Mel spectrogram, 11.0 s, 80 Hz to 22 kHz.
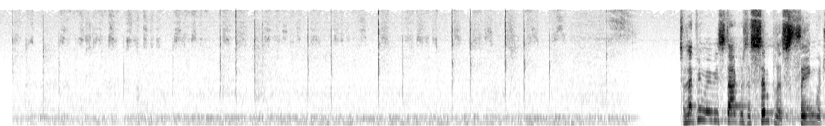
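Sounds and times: steady low hum: 0.0s - 10.3s
chalk writing on a blackboard: 0.2s - 8.5s.

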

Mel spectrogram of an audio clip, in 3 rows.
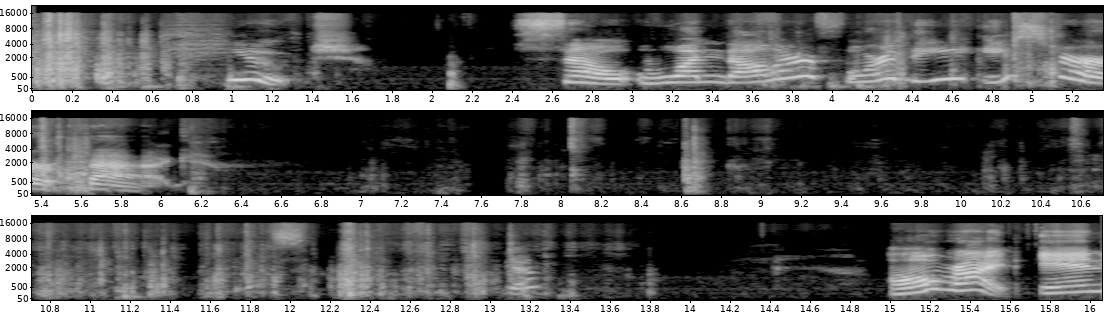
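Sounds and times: fabric bag crinkling and rustling: 4.2s - 6.1s, 10.0s - 13.9s.

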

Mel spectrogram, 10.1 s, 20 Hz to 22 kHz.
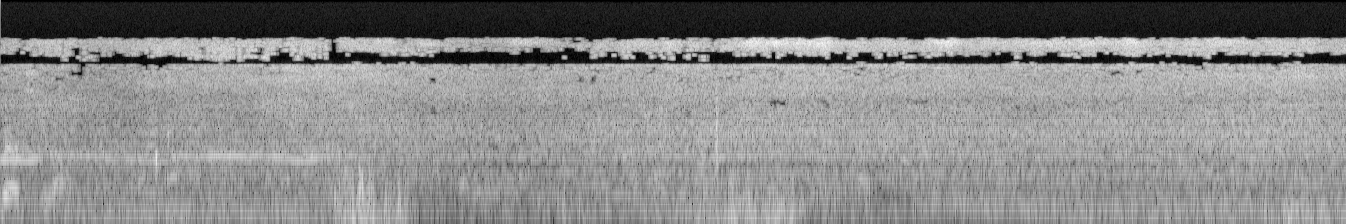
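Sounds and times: jet aircraft noise: 0.0s - 10.0s
wind buffeting microphone: 0.6s - 10.0s.

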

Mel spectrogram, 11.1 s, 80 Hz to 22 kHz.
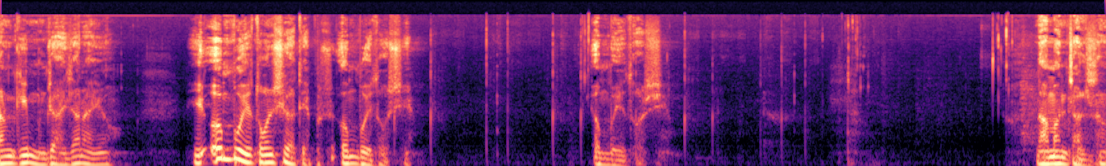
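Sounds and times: chalk ticking on chalkboard: 3.8s - 8.7s.

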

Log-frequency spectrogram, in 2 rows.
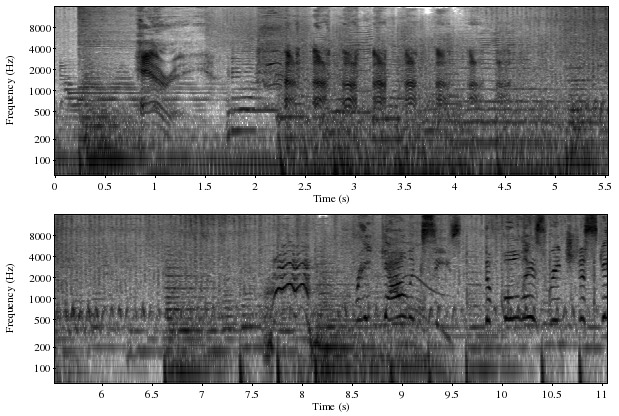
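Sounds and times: background music: 0.0s - 11.0s
cartoon foal whinnying: 7.6s - 8.2s.

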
